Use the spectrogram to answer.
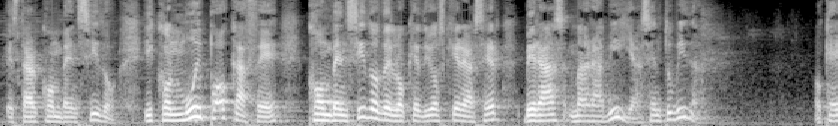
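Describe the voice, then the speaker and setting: A man's voice: mid-range voice, warm tone. A man preaching a conversational sermon, asking rhetorical questions and adding jokes.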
